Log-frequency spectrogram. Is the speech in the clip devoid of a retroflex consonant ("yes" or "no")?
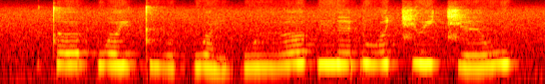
yes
